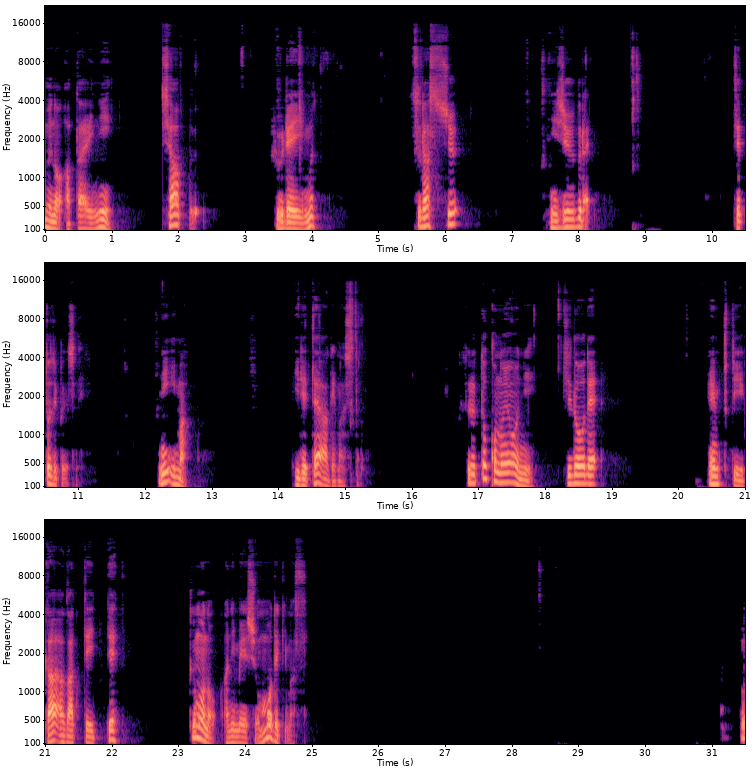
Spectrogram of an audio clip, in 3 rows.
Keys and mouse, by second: 0.8-10.0 drag, 11.8 shift+middle drag, 12.6 middle drag, 15.1 space, 19.9 space, 21.5 shift+middle drag, 22.0 space, 23.7-26.5 middle drag, 28.3 space.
